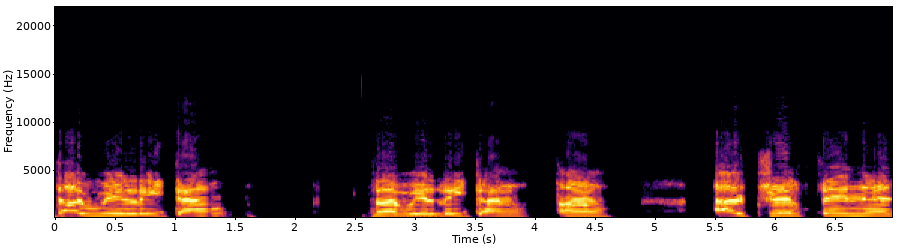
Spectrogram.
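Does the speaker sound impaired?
Yes: cerebral palsy; self-described as half-CP.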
